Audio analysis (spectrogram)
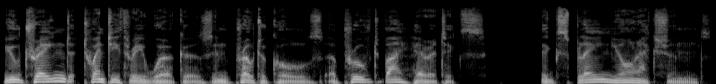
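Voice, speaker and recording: Tech priest interrogator , performed by a man: bottomless low register, rough-edged, stern, formal, condemning, sci-fi audio drama. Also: sing-song, slow, no echo, studio quality, heavily acted. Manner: stern, pronouncing, formal zealot. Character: cold accusing tech priest interrogator in bronze mask.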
